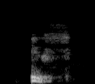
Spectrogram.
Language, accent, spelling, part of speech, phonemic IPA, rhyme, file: English, Southern England, doof, noun, /duːf/, -uːf, LL-Q1860 (eng)-doof.wav
- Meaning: A simpleton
